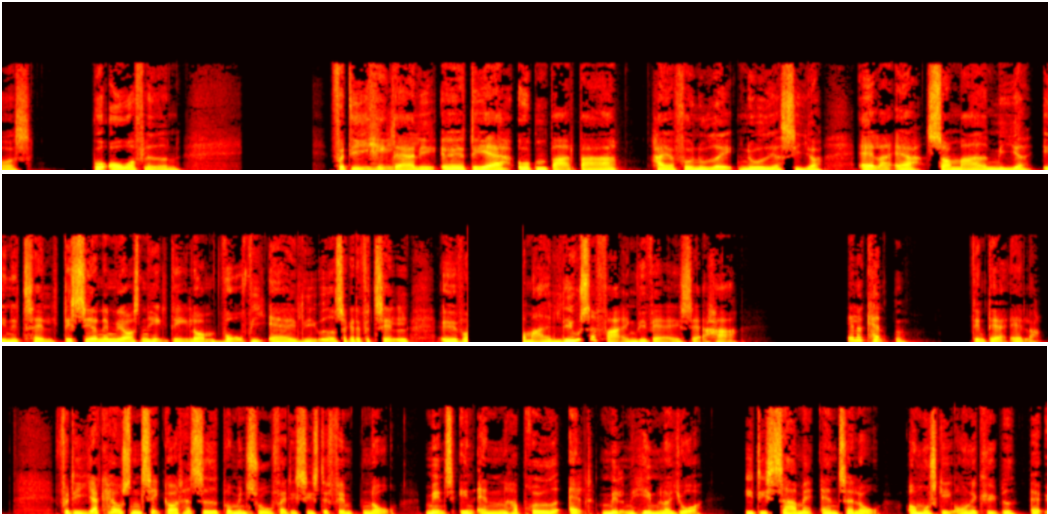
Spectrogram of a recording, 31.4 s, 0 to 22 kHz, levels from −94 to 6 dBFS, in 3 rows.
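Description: At 2.39 s the speech halts in a rebuffering stall lasting about 0.72 s, then picks up at exactly the point it left off at 3.12 s. A second stall follows from 15.12 to 15.68 s, adding about 0.56 s. The player ran out of downloaded audio and waited for more, so nothing is skipped, but dead time is inserted. The waveform drops to a flat line and the spectrogram shows a clean, empty vertical gap at each stall.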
